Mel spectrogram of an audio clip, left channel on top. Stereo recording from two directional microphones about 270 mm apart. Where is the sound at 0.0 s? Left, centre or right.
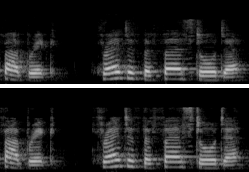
Right.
